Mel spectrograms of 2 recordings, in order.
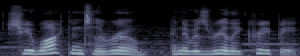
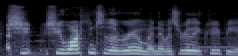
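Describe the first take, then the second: First: It is read slowly and expressively, like storytelling. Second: It is read quickly and flatly, rushing through. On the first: The reader is telling a story. The speaker calls it right. "Same words, differently said" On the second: The reader is just getting through the text. The speaker calls it wrong. "Instead of going"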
